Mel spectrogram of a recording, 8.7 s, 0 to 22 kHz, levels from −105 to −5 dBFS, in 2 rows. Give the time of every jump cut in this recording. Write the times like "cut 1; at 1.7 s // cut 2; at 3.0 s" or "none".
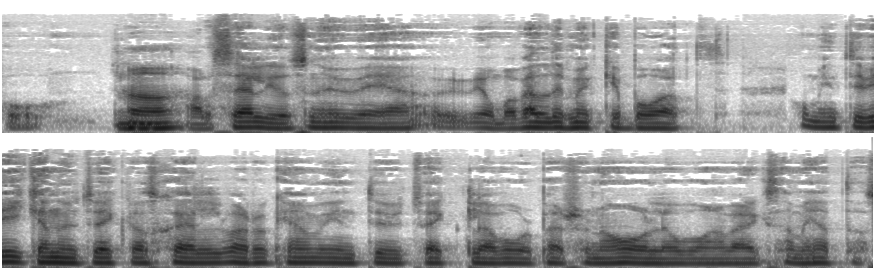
none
